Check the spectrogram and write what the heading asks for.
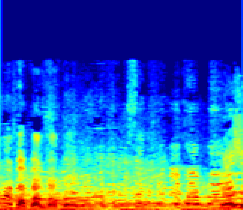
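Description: Several voices talking and exclaiming over one another, with low rumbling underneath.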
